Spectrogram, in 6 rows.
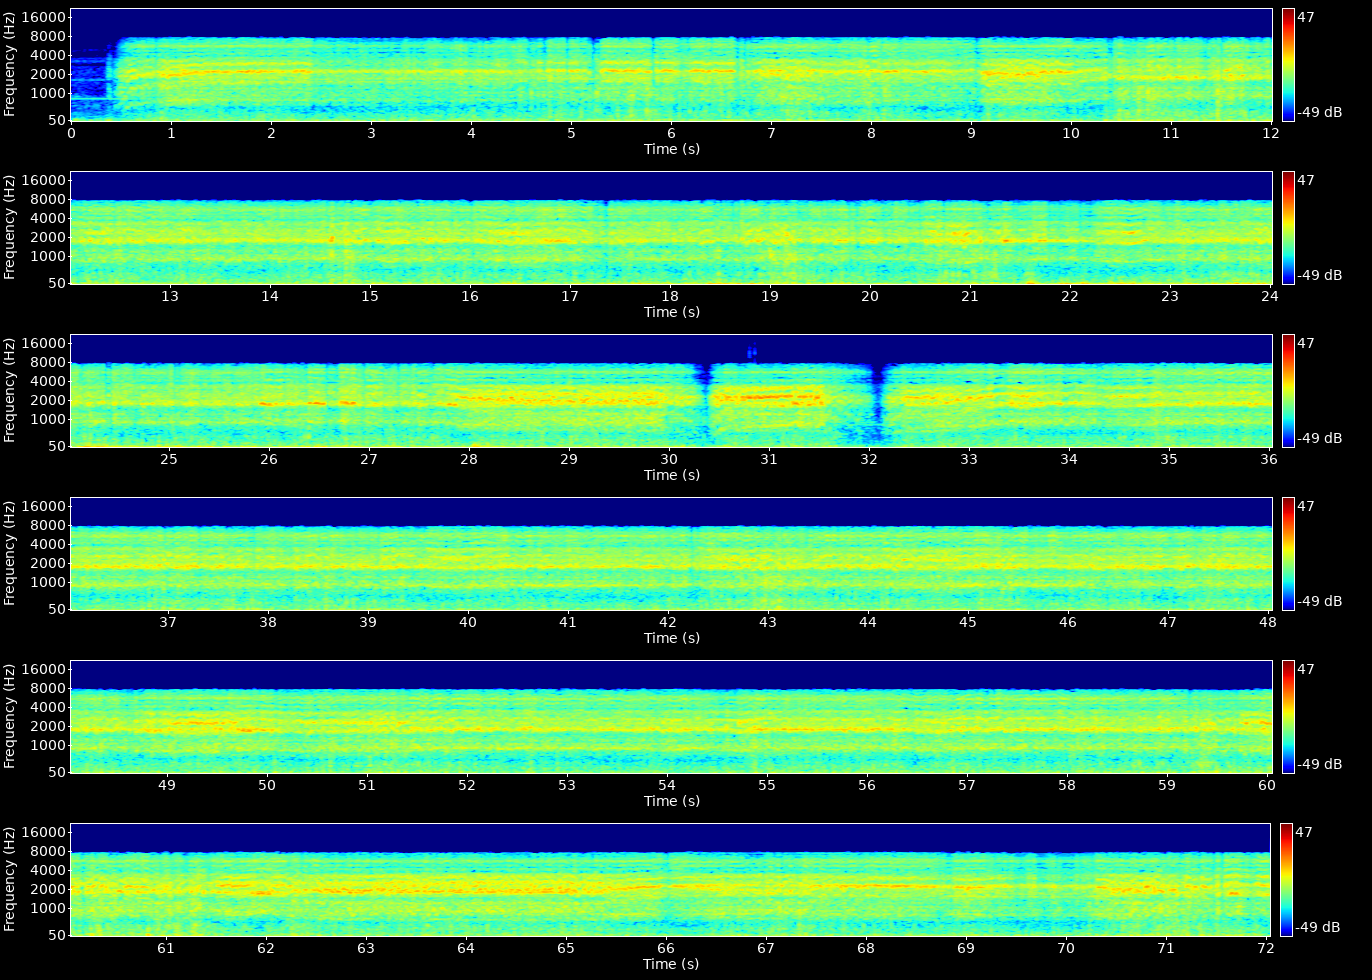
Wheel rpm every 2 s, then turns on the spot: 100, 200, 200, 200, 190, 220, 230, 230, 230, 230, 230, 230, 230, 230, 200, 130, 150, 220, 230, 230, 230, 230, 230, 230, 230, 220, 230, 230, 230, 230, 210, 200, 190, 190, 190, 200.
none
